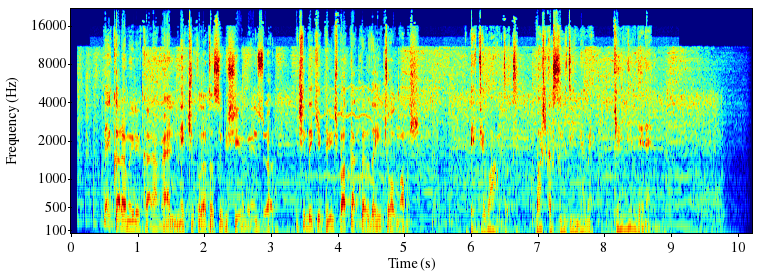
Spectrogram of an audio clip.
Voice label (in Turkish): dinamik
